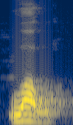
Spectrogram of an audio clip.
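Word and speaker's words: واو: এটি উচ্চারণ হয়ে যায় ওয়াও ওয়াও বলার সময় এটি একটু দীর্ঘ হবে ঠোঁটটি হালকা গোল হবে গোল করতে পারলে গোল করে এটির উচ্চারণ হয় গোল করে এটির উচ্চারণ করা লাগে যেমন ওয়াও ওয়া ঠোঁটটি একটু গোল হবে ওয়াও দুই ঠোঁট গোল করে ওয়াও উচ্চারিত হয় আমরা এটি ঠোঁট গোল করলে এটির সঠিক উচ্চারণ হয়ে যাবে ওয়াও এরপরে হা এটি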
